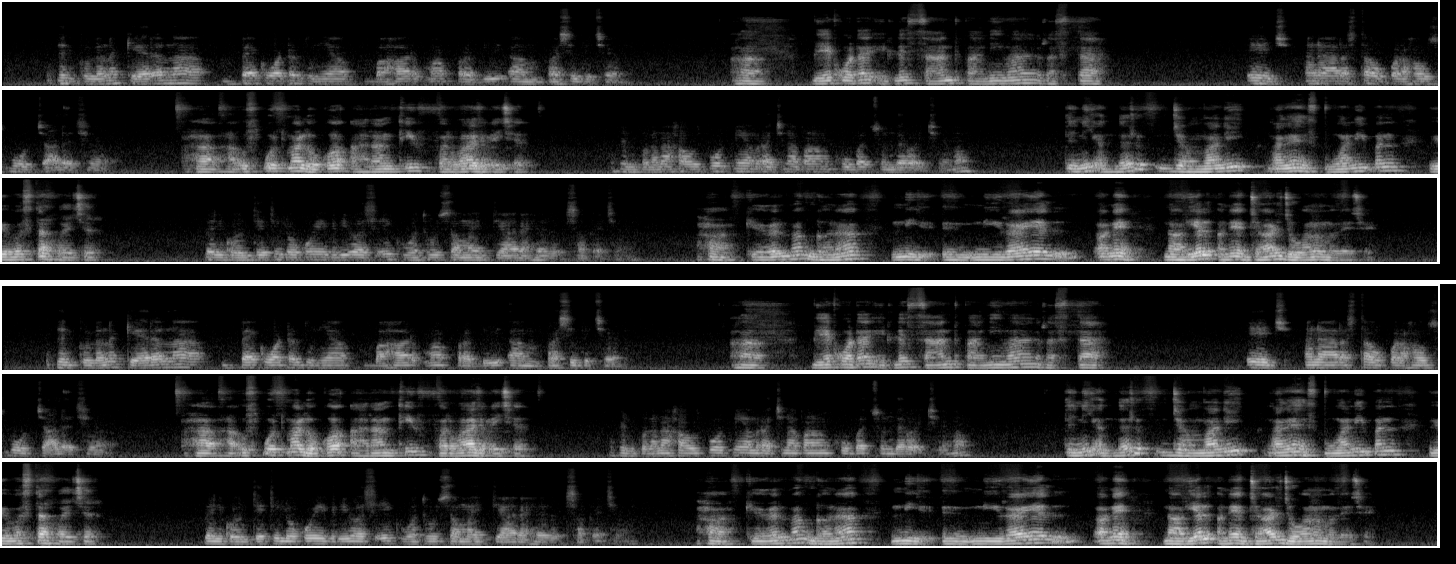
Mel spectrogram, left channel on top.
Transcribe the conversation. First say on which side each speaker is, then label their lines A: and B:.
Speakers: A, on the right; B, on the right.
A: બિલકુલ અને કેરલ ના બેક વોટર દુનિયા બહારમાં પ્રદી આમ પ્રસિદ્ધ છે.
B: હા, બેક વોટર એટલે શાંત પાણીમાં રસ્તા.
A: એજ અને આ રસ્તા ઉપર હાઉસબોટ ચાલે છે.
B: હા હાઉસબોટમાં લોકો આરામથી ફરવા જાય છે.
A: બિલકુલ અને હાઉસબોટની આમ રચના પણ આમ ખુબ જ સુંદર હોય છે હા.
B: તેની અંદર જમવાની અને સૂવાની પણ વ્યવસ્થા હોય છે. <inaudible>
A: બિલકુલ તેથી લોકો એક દિવસ એક વધુ સમય ત્યાં રહે શકે છે.
B: હા કેરળમાં ઘણા ની અ નિરાયેલ અને નારિયલ અને ઝાડ જોવામાં મળે છે.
